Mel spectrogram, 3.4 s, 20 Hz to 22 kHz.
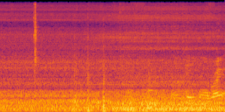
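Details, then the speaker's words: Gas furnace that had been cycling off after cleaning its flame sensor: burner lights and settles into a steady low roar, still running past the usual 5-10 second shutoff, firing normally. "it usually shut off in about five or ten seconds it's still going so that's a good sound"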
